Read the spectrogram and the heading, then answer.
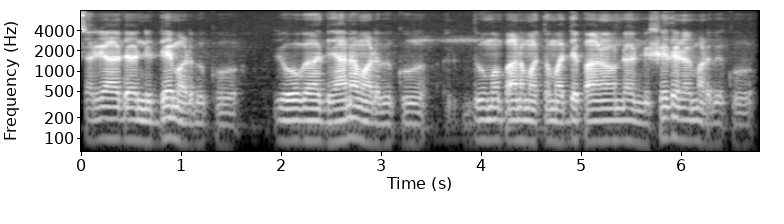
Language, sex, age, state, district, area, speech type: Kannada, male, 30-45, Karnataka, Chikkaballapur, urban, spontaneous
